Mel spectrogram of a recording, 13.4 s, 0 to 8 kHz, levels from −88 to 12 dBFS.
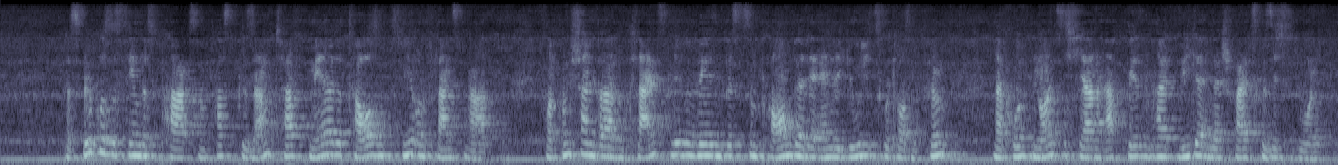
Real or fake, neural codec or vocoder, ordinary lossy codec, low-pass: fake; codec, 44.1 kHz, 7.8 kbps, DAC; none; 7.2 kHz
